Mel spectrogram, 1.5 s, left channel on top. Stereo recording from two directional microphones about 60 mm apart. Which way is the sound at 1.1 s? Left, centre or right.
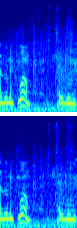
Left.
